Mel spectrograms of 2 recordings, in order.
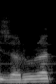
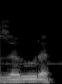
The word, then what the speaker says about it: ज़रूरत: ज़रूरत, मैं बोल रहा हूँ ज़रूरत, जरूरत नहीं। वैसे तो ज़रूरत में आप जरूरत बोलोगे तो भी कोई अर्थ परिवर्तन नहीं हो रहा, लेकिन उच्चारण सही होने के लिए, उसको जस्टिफाई करने के लिए ज़रूरत बोलना है, ज़रूर बोलना है।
